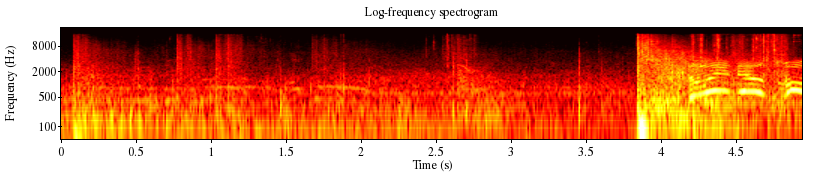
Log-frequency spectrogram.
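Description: Gunfire in a Call of Duty Modern Warfare 2 Remastered battle, scattered distant shots and crackling bursts, then a sudden loud volley of close fire near the end, with radio-style voices in between.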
